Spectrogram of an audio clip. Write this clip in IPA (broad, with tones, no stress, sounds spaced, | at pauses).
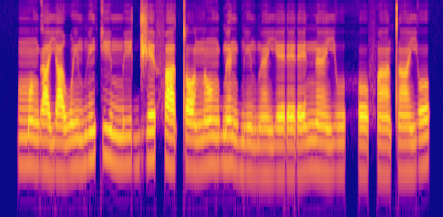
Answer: m ɔ̃˧ ɡ a˨ j a˨ w ĩ˧ b ĩ˦ k i˦˨ m i˧ d͡ʒ e˦ f a˧ t ɔ˧ n ɔ̃˦ ɡ͡b ɛ̃˦˨ ɡ͡b ĩ˨ b ɛ̃˨ j e˨ ɾ e˨ ɾ e˧ n ɛ̃˨ j u˨ h o˨ f ã˨ t ã˧ j o˦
